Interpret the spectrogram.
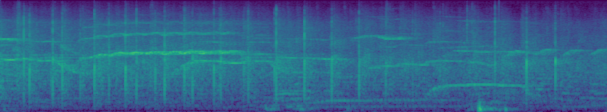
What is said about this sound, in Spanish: Rasta man. Fuerte el aplauso. Muchas gracias.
